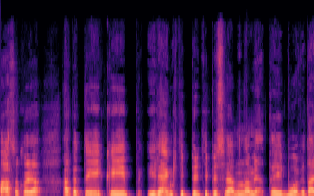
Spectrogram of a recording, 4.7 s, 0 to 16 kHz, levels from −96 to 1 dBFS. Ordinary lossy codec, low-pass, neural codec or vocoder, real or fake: AAC, 64 kbps; 14.4 kHz; none; real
